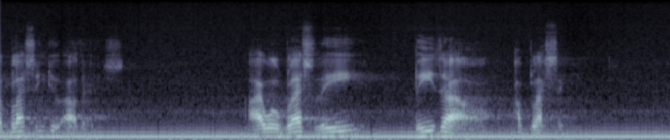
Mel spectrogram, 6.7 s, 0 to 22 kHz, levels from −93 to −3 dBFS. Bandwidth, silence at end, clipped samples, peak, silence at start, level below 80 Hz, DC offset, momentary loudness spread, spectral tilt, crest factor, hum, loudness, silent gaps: 10.5 kHz; 0 s; under 0.1%; -10 dBFS; 0 s; -48 dBFS; under 0.1%; 8 LU; -6.5 dB/octave; 20 dB; none; -32 LUFS; none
